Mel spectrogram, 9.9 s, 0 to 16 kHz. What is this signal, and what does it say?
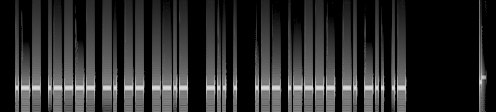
Morse code, heard as a keyed tone, about 21 wpm, 700 Hz. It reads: W1NMQ DE W1NDA
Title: USA Callsign DE Callsign 22wpm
